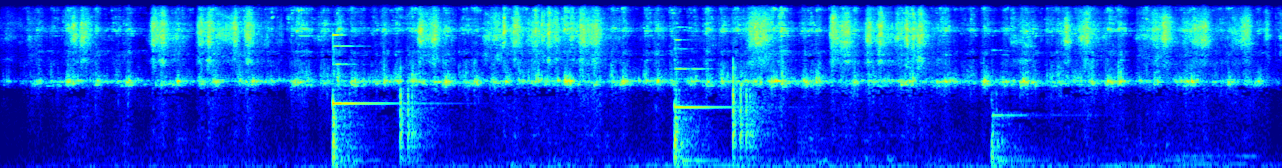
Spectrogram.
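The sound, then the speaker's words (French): A steady, dense chorus of high-pitched cricket chirping fills the background, with a few brief bright clinks ringing out at irregular intervals. “Le grillon.”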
